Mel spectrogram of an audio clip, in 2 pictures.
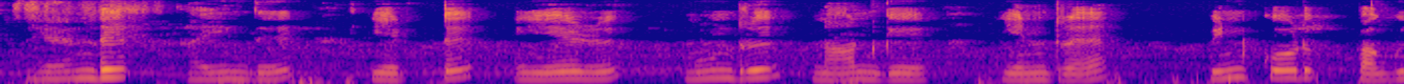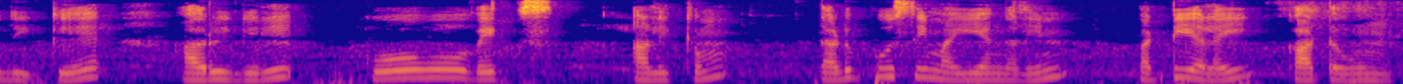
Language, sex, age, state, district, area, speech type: Tamil, female, 30-45, Tamil Nadu, Nagapattinam, rural, read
